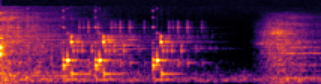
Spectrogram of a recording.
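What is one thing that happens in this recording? Short bright chimes ring in quick succession.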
